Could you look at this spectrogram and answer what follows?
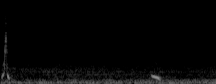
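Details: California quail building a nest gives two soft, low, downslurred hoots about a second and a half apart, over a faint steady background rumble.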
